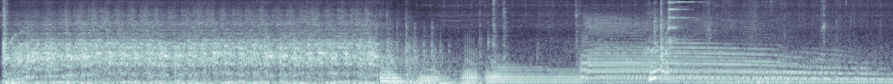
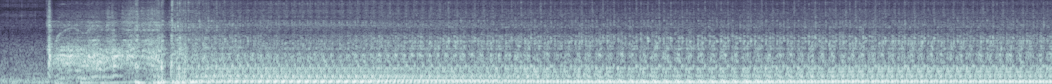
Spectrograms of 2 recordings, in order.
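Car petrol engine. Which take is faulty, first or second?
first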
